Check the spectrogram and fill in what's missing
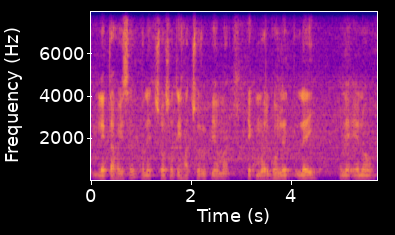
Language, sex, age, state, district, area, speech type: Gujarati, male, 30-45, Gujarat, Narmada, rural, spontaneous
